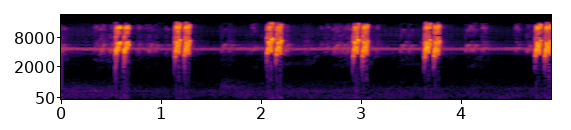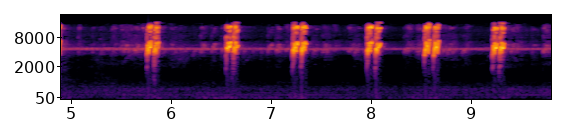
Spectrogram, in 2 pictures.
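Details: Forpus parrotlet song made of crisp paired chirps, very high and clipped, coming in irregular runs with short gaps, set against an unbroken high steady tone.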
